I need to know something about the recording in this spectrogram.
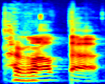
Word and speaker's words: Peralta: David Roll that Peralta. R. Let's hear it. David Peralta. It's Peralta.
